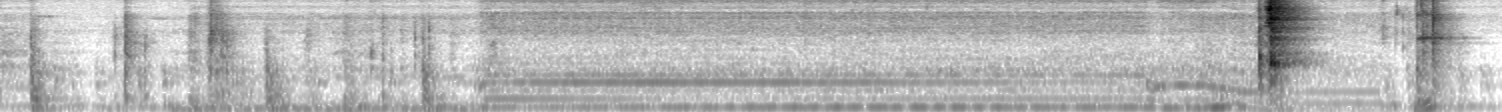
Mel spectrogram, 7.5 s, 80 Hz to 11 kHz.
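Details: Prusa XL 3D printer after an upgrade, cooled with filament unloaded, parking tool 5: clicks and a stepper hum, then a short high squeal every time tool 5 docks or undocks.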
